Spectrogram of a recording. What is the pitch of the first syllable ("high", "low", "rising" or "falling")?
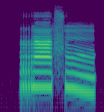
high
